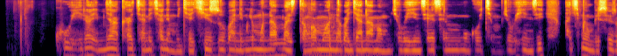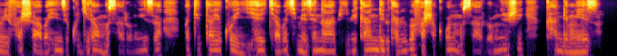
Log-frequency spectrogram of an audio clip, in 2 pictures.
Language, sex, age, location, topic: Kinyarwanda, female, 18-24, Huye, agriculture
